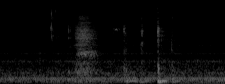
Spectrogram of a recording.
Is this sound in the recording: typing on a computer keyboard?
yes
